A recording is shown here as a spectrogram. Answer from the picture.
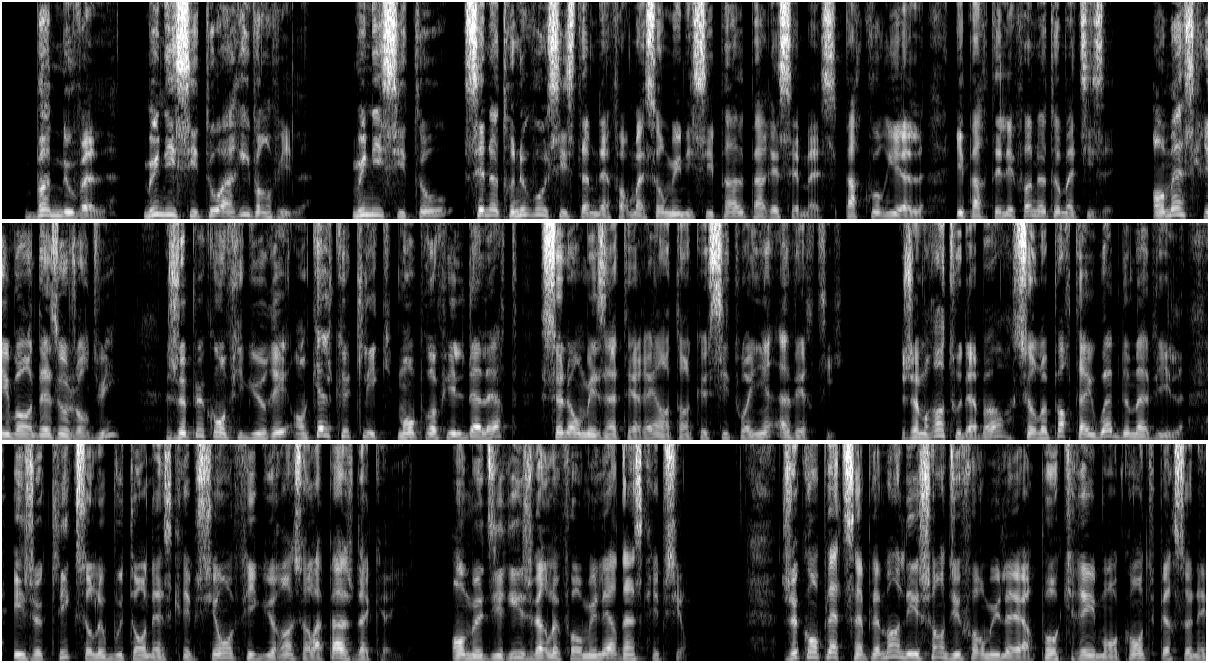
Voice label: french canadian corporate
